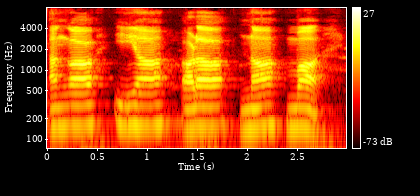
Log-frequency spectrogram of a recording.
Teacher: ये सब व्यंजन नाक की सहायता से बोले जाते हैं इसलिए इन्हें हम नासिक व्यंजन के नाम से भी जानते हैं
